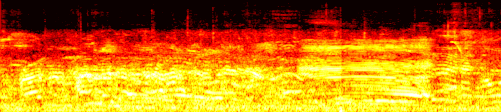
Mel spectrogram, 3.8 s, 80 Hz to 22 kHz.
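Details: Cow at Raniganj cattle market in Dinajpur, Bangladesh, among cows with calves wet from light rain, 29 May 2025; a drawn-out harmonic moo rises and falls over steady crowd chatter and market noise.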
